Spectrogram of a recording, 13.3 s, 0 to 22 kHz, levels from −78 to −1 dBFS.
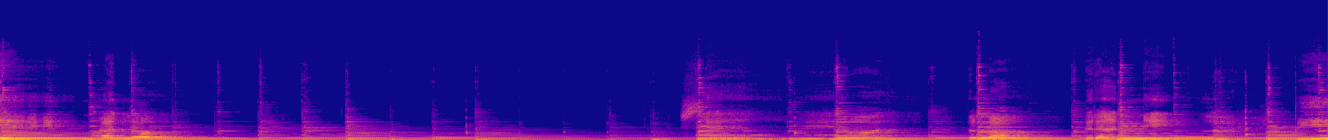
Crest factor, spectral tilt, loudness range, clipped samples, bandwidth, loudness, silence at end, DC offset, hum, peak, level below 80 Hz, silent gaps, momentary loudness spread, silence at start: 20 dB; -7 dB/octave; 12 LU; under 0.1%; 13.5 kHz; -26 LUFS; 0 s; under 0.1%; none; -4 dBFS; -64 dBFS; none; 16 LU; 0 s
